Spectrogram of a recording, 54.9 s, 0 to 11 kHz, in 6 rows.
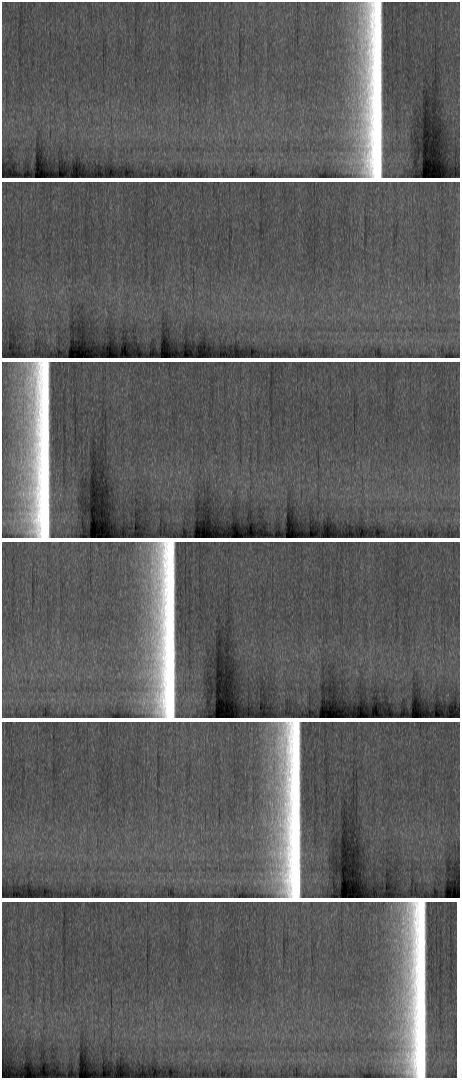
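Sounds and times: thunder claps and rumbles: 0.0 - 4.1, 8.1 - 15.8, 19.8 - 27.4, 31.4 - 39.1, 43.1 - 50.7
heavy rain: 0.0 - 54.9.

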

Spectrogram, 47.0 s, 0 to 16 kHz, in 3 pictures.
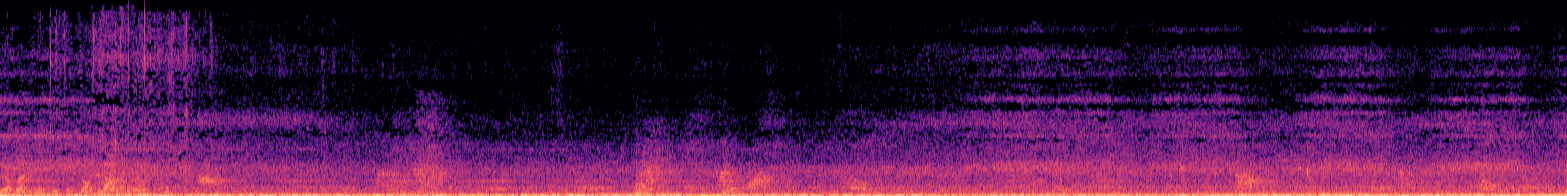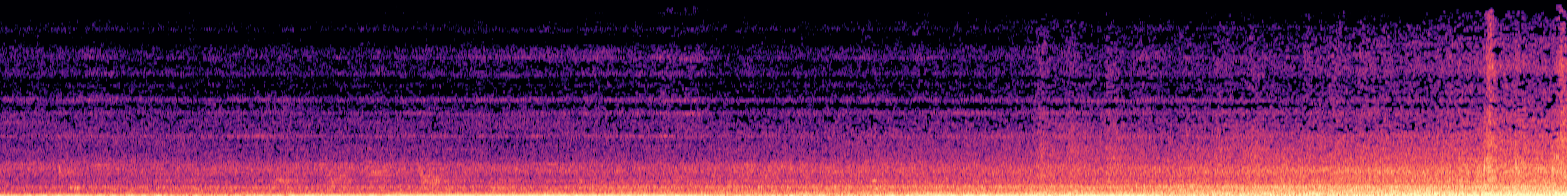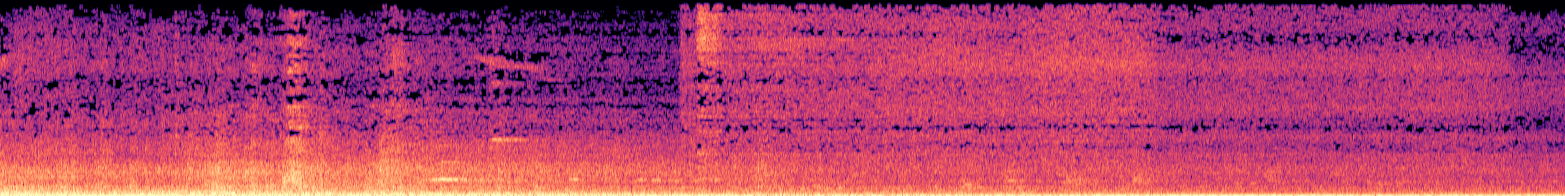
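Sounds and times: diesel locomotive engine: 0.0 - 46.9
train wheels rolling: 11.6 - 46.9.

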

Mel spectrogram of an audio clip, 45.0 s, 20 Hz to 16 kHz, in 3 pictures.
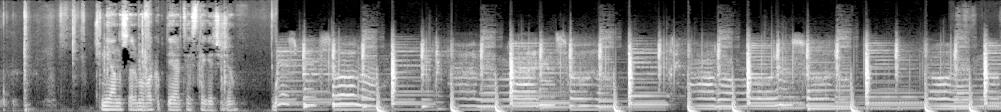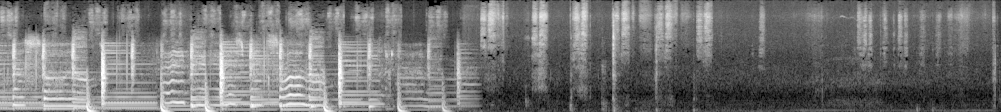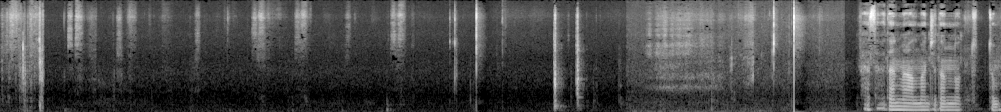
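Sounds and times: pen scratching on paper: 22.2 - 25.7, 27.9 - 32.1, 33.8 - 36.2, 39.7 - 41.4
paper rustling: 28.7 - 32.0.

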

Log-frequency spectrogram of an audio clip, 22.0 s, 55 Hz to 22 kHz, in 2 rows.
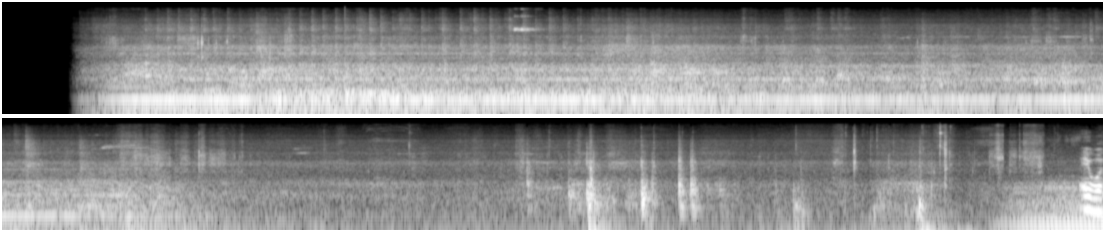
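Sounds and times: garage door clicking and rattling: 0.8 - 13.1
garage door motor hum: 0.8 - 14.7, 20.9 - 22.0.

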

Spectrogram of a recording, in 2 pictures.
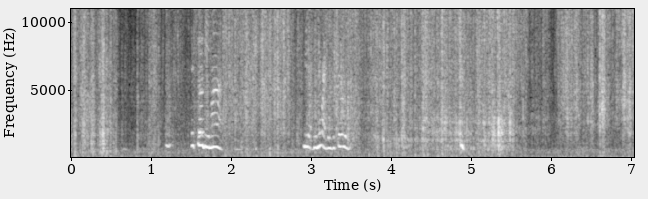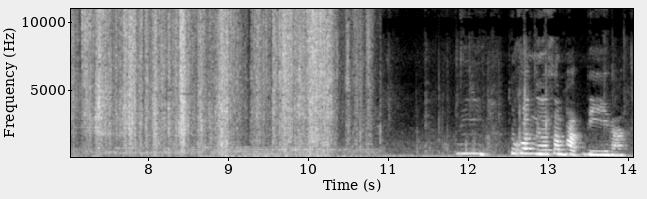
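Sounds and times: plastic wrapping crinkling: 0.0 - 11.0.

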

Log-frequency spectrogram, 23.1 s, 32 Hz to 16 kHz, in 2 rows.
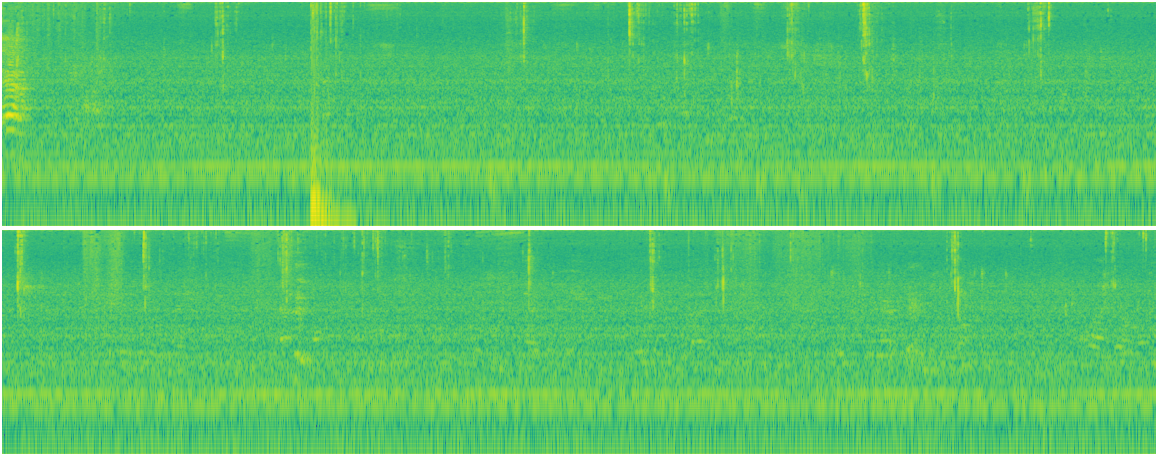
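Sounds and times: steady low hum: 0.0 - 23.0
person chewing soft food: 0.9 - 23.0
dull thump: 3.1 - 3.8.

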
